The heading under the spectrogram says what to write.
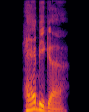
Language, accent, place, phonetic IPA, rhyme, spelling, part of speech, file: German, Germany, Berlin, [ˈhɛːbɪɡɐ], -ɛːbɪɡɐ, häbiger, adjective, De-häbiger.ogg
- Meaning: 1. comparative degree of häbig 2. inflection of häbig: strong/mixed nominative masculine singular 3. inflection of häbig: strong genitive/dative feminine singular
